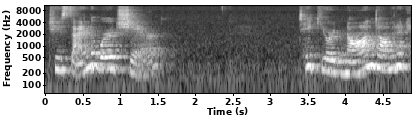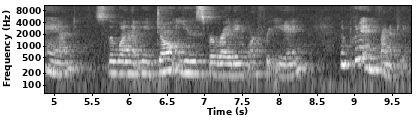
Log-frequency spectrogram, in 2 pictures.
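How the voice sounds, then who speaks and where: With a lively, mid-range voice, this storytime host at a children's library encourages young viewers and carefully elongates key words. The audio is distant and very echoey, with faint background noise.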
